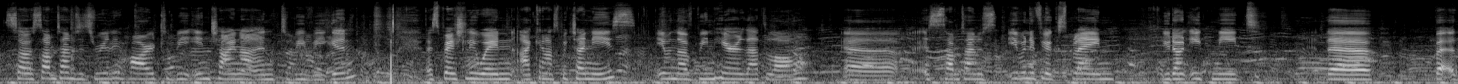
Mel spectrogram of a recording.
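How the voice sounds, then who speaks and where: A woman chatting casually in a street interview about living abroad. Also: sits high. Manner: chatty, light laughter. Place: busy city street, outdoors. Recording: street crowd and music behind.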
